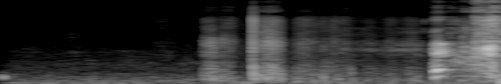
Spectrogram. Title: A sneeze and some nose blowing #sneeze #noseblowing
